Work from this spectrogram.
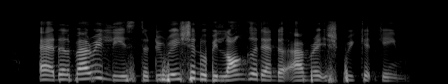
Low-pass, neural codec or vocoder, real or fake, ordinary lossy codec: none; none; real; none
